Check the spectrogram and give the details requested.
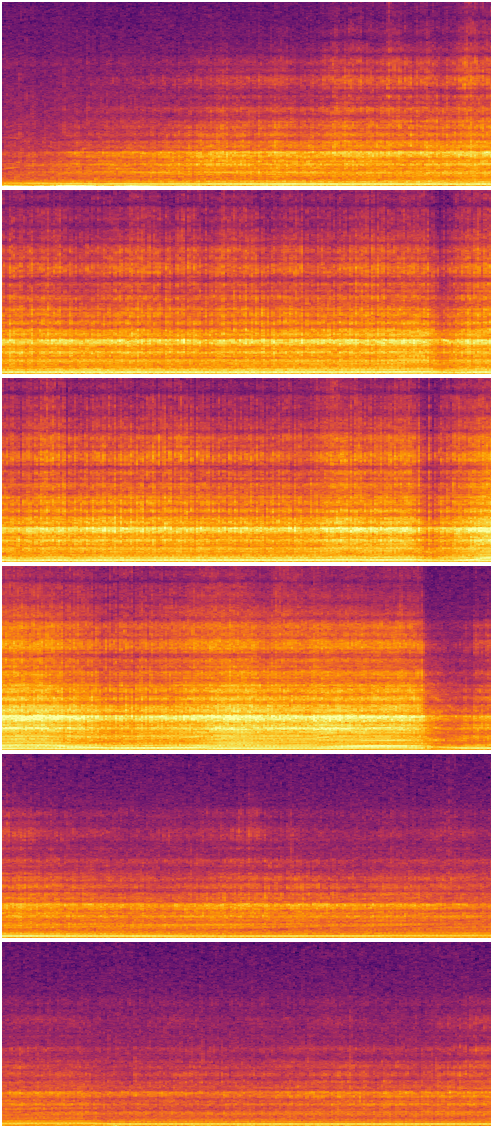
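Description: A vehicle engine running at a steady fast idle with a high whine over it. It is revved up and down several times about halfway through, then drops back and runs on more quietly.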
